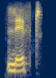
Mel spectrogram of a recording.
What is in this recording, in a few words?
"lift", Indian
